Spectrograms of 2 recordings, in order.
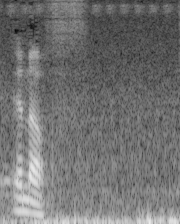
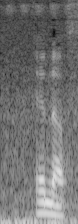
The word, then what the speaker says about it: enough: ENOUGH, এটার উচ্চারণ হবে এনাফ, এ নাইকান্না ফ, এটা উচ্চারণ হবে এনাফ।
